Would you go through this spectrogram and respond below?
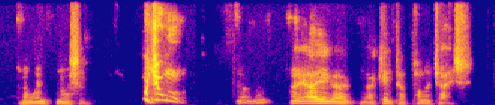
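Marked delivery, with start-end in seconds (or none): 1.4-2.7 gruff put-on voice, pitched up. Retelling the person who answered the door after the speaker knocked: gruff voice. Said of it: "this gruff voice goes".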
